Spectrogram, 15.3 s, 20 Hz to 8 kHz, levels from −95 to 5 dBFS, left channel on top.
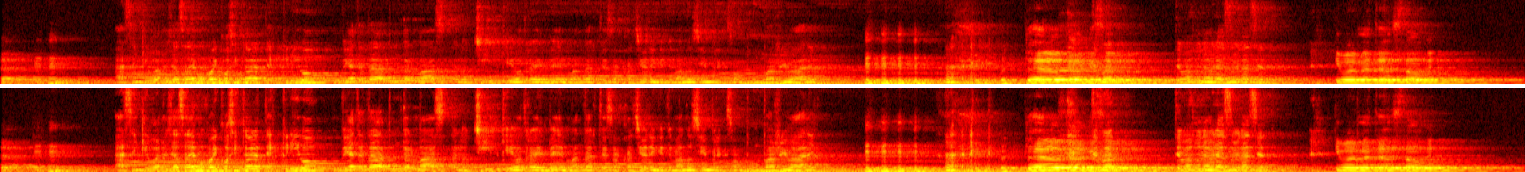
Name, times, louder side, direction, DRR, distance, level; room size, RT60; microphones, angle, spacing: voice 1, 0.3-0.7 8.6-9.3 9.7-11.6 13.3-14.3, equal, ahead, 1 dB, 1.5 m, -21 dB
voice 2, 1.1-8.2 9.4-10.0 10.7-11.2 11.7-12.7 13.1-13.2, right 1 dB, 50° right, 7 dB, 0.9 m, -27 dB
sound 1, 1.2-11.0, right 1 dB, 45° left, 2.2 m, -41 dB
Bass guitar, 7.4-13.7, right 3 dB, 70° right, 0.7 m, -36 dB
16.0 x 13.5 x 6.3 m, 2.7 s
head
